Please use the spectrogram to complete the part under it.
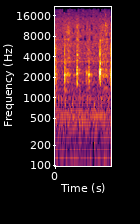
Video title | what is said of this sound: How airbag modules work-clear crash data-reset airbag modules-reuse airbag modules - SRS module | this actually has a moving piece inside of it. Okay, and if you shake it, you can hear it move.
